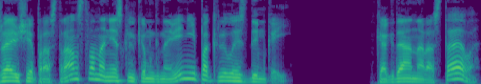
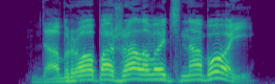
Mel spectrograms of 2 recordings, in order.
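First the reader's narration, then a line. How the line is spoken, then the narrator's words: Thunderous shout. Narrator (Russian): прокричал громовой голос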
